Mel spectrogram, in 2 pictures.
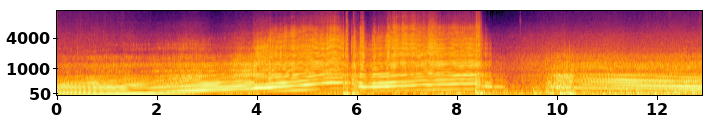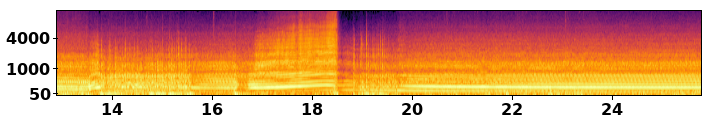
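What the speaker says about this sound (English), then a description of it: "you've got that great sound from the 3-liter inline turbo. I'll give you a little glimpse of that sound." BMW M4 Cabriolet with its 3-liter inline turbo six revving hard and loud, rising through several sharp climbs and drops in pitch over about twenty-five seconds, then settling into a steady rumbling idle, with no talking.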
